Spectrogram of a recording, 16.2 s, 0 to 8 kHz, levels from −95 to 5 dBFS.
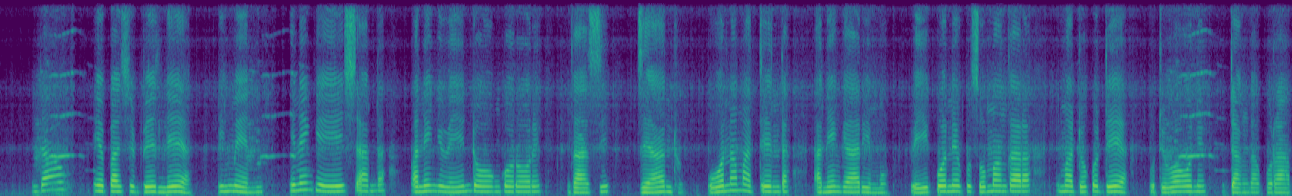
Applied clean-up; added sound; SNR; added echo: neural mask model RNNoise.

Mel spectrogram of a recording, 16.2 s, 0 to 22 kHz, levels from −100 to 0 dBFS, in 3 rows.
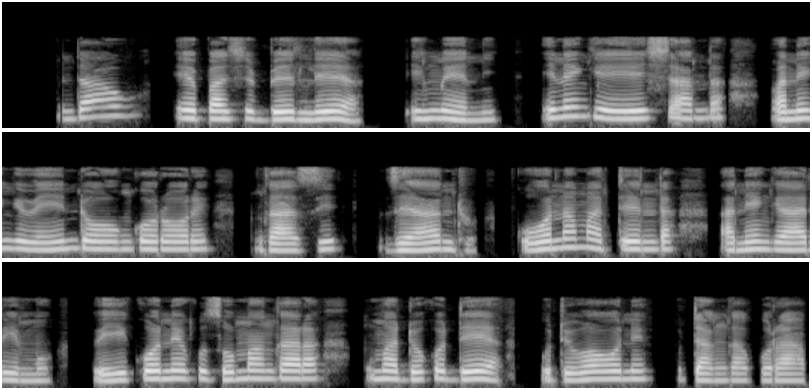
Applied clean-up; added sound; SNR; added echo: none; none; none; none.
